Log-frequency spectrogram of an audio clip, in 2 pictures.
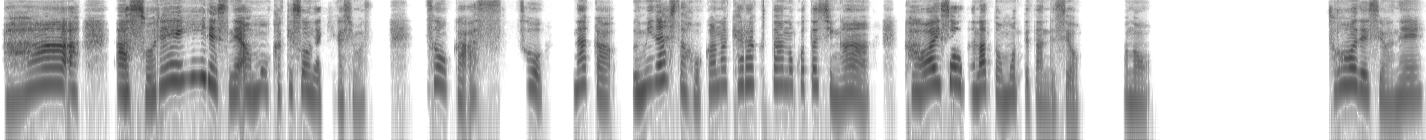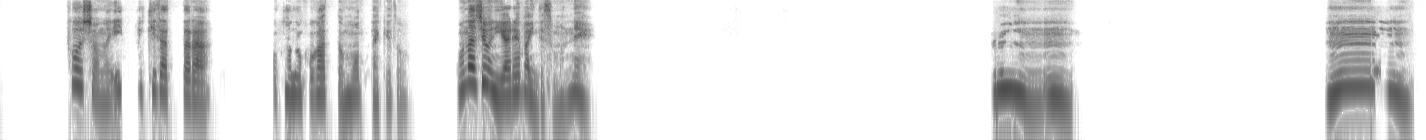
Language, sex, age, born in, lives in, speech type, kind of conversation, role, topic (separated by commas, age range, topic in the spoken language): Japanese, female, 35-39, Japan, Japan, conversation, advice, user, 未完成のアイデアを最後まで完成させるにはどうすればいいですか？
